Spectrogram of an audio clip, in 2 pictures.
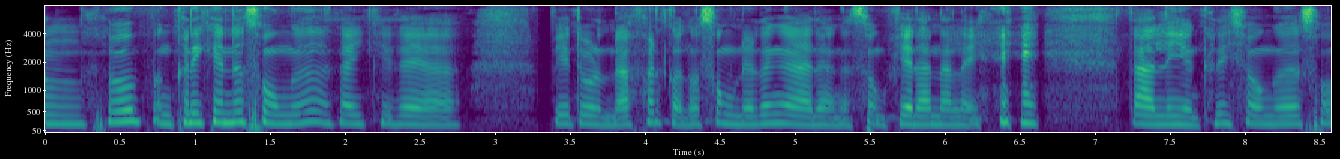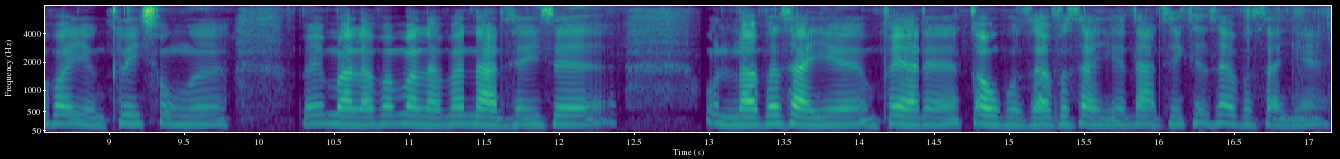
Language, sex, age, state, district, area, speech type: Bodo, female, 60+, Assam, Chirang, rural, spontaneous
